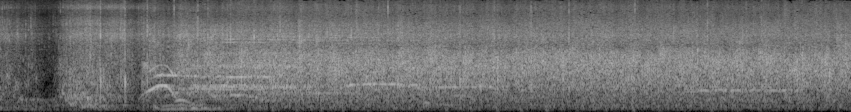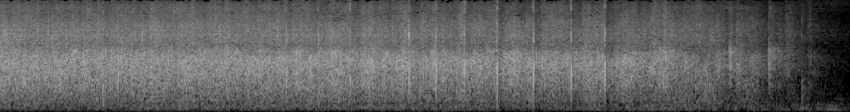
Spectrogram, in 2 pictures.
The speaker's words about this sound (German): Und so taufe ich dich auf den Namen des Vaters, des Sohnes und des Heiligen Geistes. Applaus.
